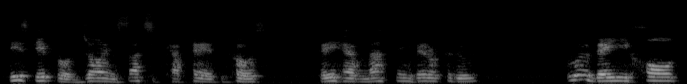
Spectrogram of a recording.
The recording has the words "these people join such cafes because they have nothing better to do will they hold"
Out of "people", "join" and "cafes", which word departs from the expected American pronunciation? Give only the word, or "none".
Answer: cafes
